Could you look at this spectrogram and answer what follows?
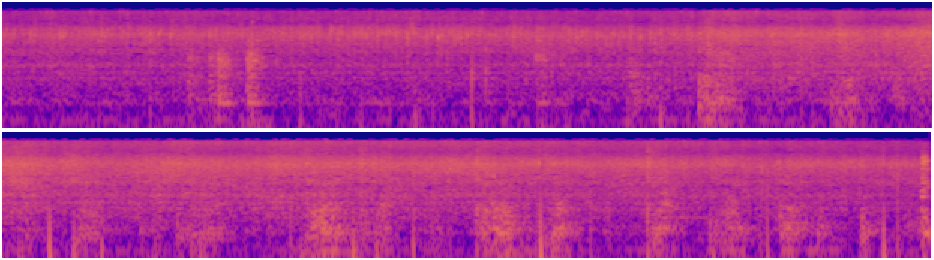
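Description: Red chili powder fries in hot oil with chopped banana stem for a prawn dish, producing a steady, even sizzle with occasional scraping and stirring sounds throughout.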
